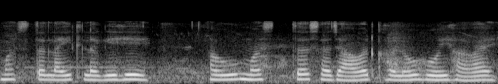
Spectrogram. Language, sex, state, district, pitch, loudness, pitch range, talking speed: Chhattisgarhi, female, Chhattisgarh, Raigarh, 215 Hz, -13 LUFS, 205-225 Hz, 120 wpm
